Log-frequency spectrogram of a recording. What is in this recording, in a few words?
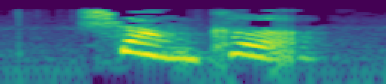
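"上课", Mandarin Chinese; chinese flashcards; hsk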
